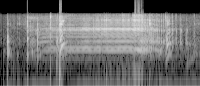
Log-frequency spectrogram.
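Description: Vinyl record on a turntable: a sustained musical tone swoops up in pitch as the record comes up to speed, holds for about a second, then sags down in pitch as it slows. Several sharp clicks of handling come around it.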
